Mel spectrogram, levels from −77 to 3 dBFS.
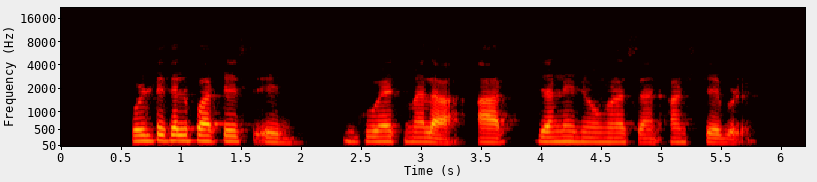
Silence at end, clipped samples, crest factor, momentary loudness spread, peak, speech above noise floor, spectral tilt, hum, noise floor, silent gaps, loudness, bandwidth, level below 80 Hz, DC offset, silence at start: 0.45 s; under 0.1%; 18 dB; 13 LU; -16 dBFS; 48 dB; -8.5 dB/octave; none; -81 dBFS; none; -34 LUFS; 12 kHz; -72 dBFS; under 0.1%; 0.6 s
